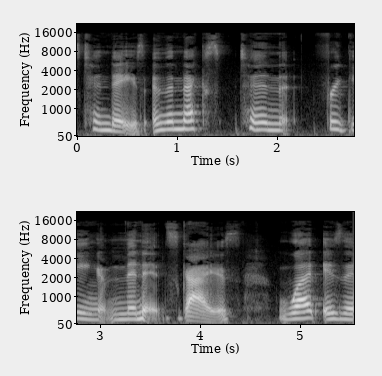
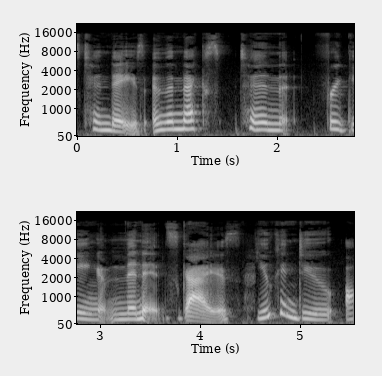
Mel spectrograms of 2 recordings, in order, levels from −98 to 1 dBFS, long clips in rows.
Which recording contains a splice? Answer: second; 1 cut; at 4.5 s

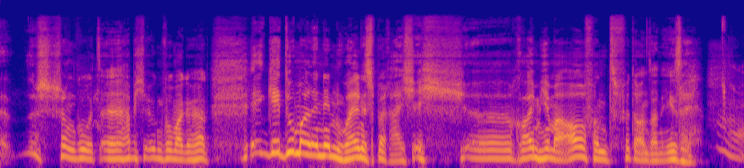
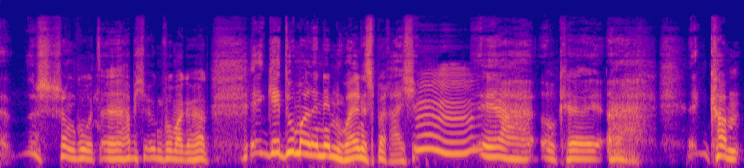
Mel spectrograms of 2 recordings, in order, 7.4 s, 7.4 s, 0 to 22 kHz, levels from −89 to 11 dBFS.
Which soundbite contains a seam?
second; 1 cut; at 4.1 s

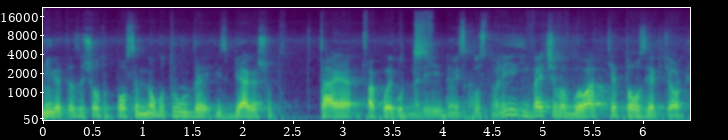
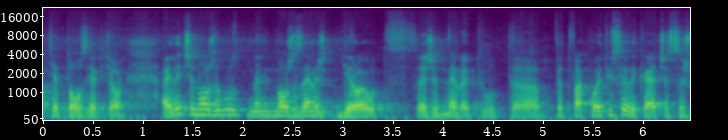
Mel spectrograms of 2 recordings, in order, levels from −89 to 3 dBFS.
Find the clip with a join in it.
first; 1 cut; at 4.0 s

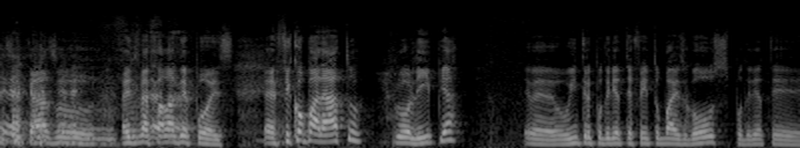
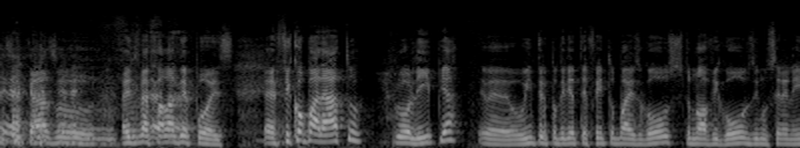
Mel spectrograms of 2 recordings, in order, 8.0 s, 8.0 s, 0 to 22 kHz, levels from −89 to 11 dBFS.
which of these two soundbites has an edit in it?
second; 2 cuts; at 4.7 s, 6.8 s

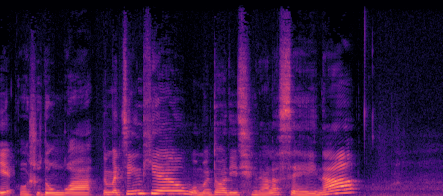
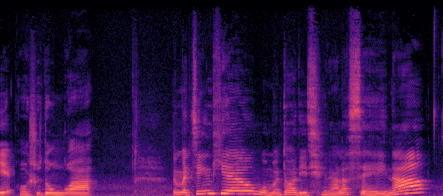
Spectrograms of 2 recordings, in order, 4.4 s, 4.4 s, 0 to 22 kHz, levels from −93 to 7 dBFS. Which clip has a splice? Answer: first; 1 cut; at 1.0 s

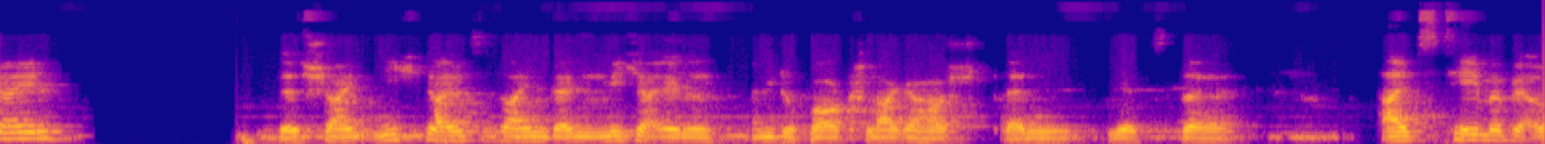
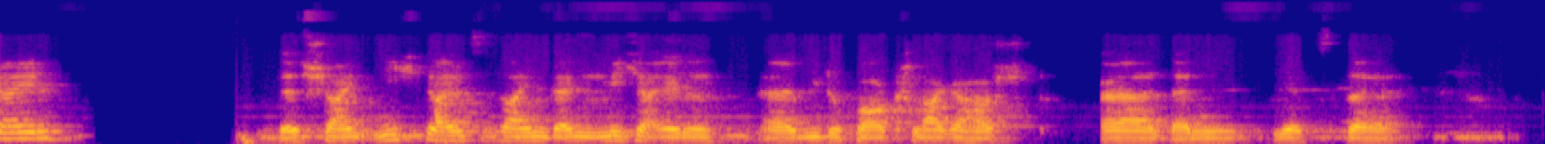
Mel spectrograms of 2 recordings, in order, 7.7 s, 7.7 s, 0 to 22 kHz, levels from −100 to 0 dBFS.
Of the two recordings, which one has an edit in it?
first; 2 cuts; at 3.8 s, 5.0 s

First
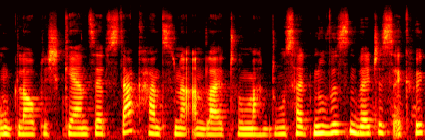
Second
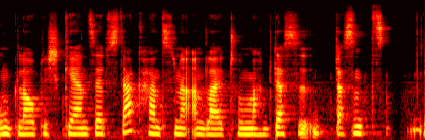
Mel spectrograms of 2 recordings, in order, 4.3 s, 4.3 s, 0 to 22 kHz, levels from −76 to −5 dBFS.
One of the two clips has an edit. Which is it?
second; 1 cut; at 2.7 s

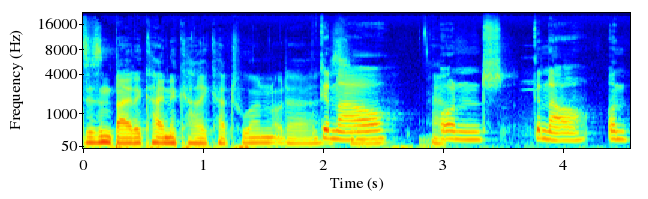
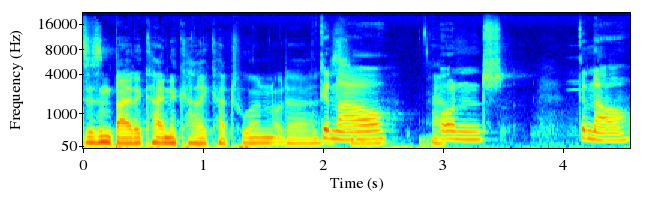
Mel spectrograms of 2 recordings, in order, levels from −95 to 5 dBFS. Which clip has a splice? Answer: first; 1 cut; at 3.6 s

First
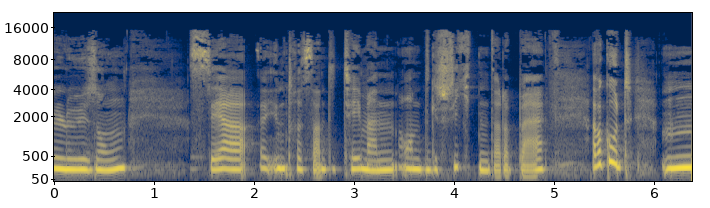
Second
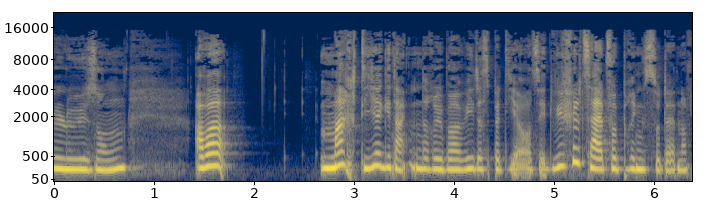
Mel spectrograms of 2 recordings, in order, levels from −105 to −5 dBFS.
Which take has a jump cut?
first; 2 cuts; at 1.4 s, 3.7 s

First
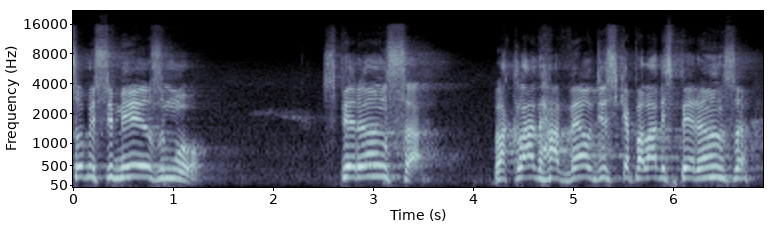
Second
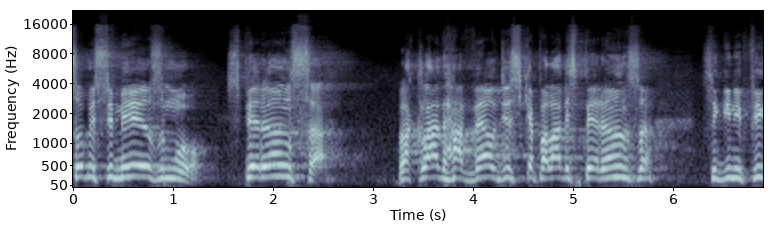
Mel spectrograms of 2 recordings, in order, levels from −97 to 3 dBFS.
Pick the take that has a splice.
second; 1 cut; at 1.5 s

